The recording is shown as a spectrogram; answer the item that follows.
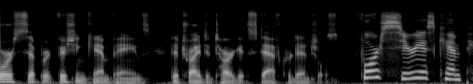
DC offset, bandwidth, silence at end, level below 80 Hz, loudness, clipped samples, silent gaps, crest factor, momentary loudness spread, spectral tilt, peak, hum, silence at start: under 0.1%; 13.5 kHz; 0 s; -44 dBFS; -28 LUFS; under 0.1%; none; 18 dB; 11 LU; -4 dB/octave; -10 dBFS; none; 0 s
